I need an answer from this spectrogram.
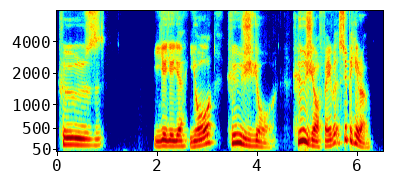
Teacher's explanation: that's coalescence when the s and y come together to make j.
